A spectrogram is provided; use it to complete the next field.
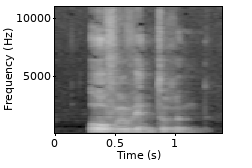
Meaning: to overwinter (to spend the winter)
- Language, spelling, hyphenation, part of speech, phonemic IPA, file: Dutch, overwinteren, over‧win‧te‧ren, verb, /ˌoː.vərˈʋɪn.tə.rə(n)/, Nl-overwinteren.ogg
